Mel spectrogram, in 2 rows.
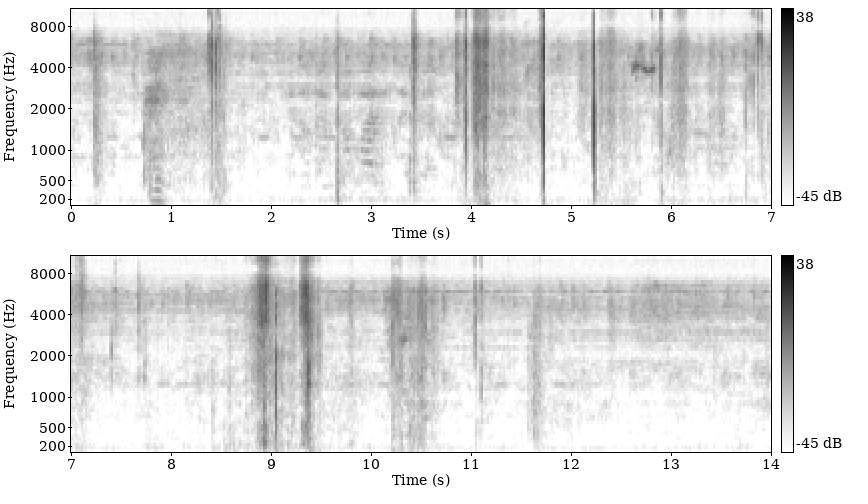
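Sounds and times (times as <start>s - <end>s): crackling rustles of tape: 3.8s - 7.8s, 8.7s - 9.6s, 10.2s - 11.8s.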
